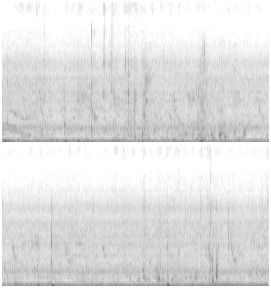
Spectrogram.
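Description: Wind buffeting the microphone as a steady low rumble, with a few short knocks spread through it.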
